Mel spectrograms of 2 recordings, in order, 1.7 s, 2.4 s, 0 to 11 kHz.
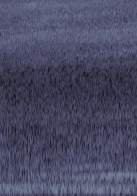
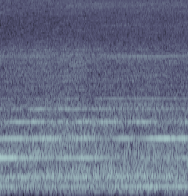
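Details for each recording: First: Ingersoll Rand SSR-EP60 60 hp rotary screw compressor, 98,485 run hours, with pressure already in the system (tank about 85 PSI): steady, hard, high-pitched hiss from loose fittings on the line; compressed air leak. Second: Ingersoll Rand SSR-EP60 60HP air-cooled rotary screw compressor, 98,485 run hours, set to modulate, tank at about 85 PSI, covers off: steady even drone and constant hum, no knocking, rattling or surging; healthy under load.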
